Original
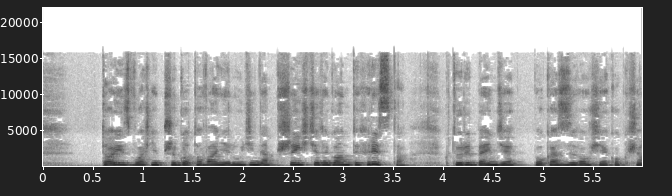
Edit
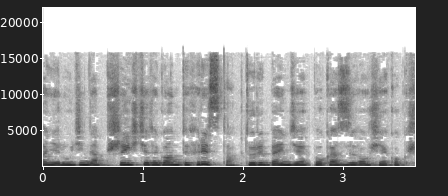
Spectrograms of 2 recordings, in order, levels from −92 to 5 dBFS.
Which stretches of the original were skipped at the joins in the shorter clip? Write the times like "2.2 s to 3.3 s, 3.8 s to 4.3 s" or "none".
3.6 s to 3.9 s, 4.7 s to 4.9 s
